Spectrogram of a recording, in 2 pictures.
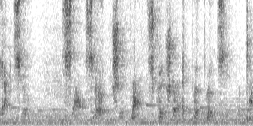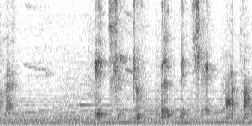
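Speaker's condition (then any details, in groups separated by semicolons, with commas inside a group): Laryngeal cancer; squamous cell carcinoma of larynx, vocal cords removed, heavy smoking; after surgery, progressed during delayed diagnosis; major breathing difficulties, voice lost, cannot sing, speech therapy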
